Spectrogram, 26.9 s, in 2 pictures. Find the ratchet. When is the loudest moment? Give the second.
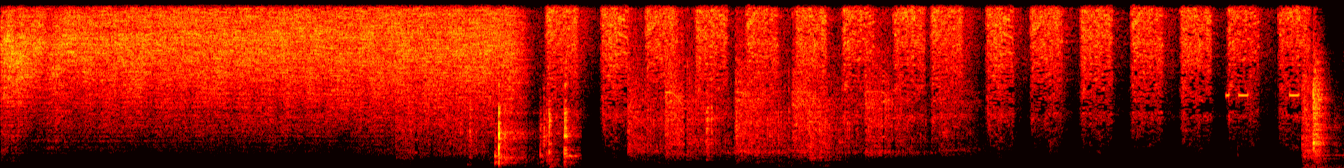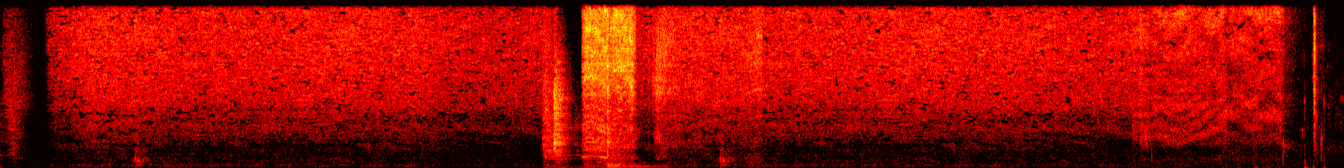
5 s.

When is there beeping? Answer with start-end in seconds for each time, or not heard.
12.2-13.2.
